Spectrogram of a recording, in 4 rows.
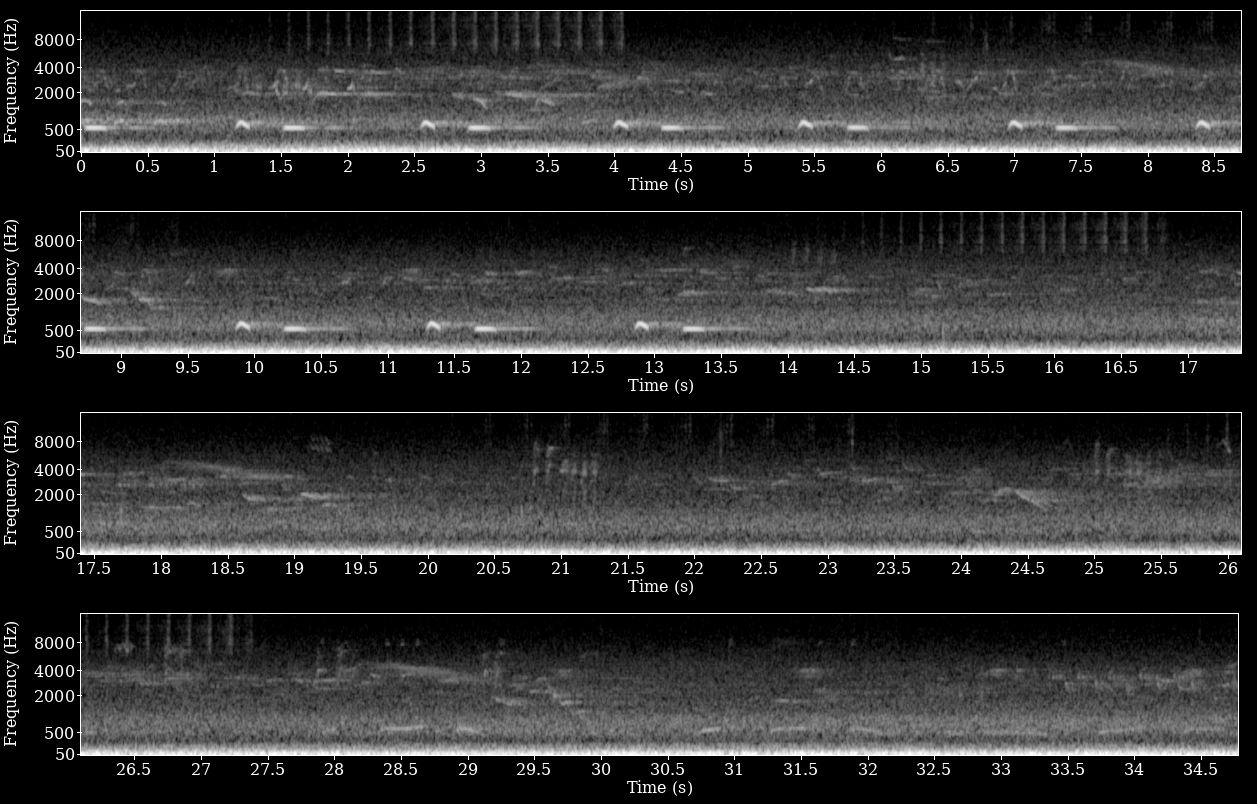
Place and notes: Berlin, Buch, Mittelbruch / Torfstich - wetland, nature reserve
10:00 Berlin, Buch, Mittelbruch / Torfstich 1
19 June 2020, 10:00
